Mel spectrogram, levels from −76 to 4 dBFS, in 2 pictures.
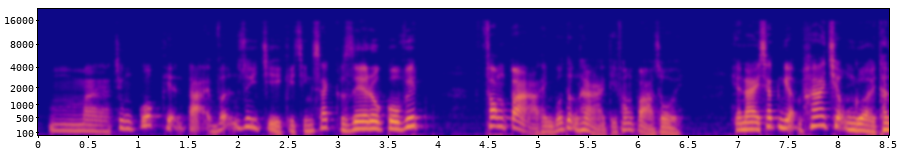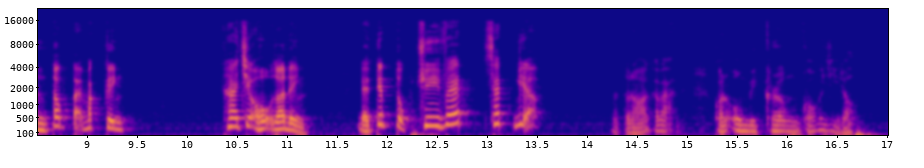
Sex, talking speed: male, 205 wpm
